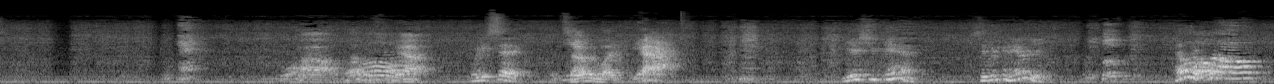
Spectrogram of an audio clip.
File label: Ghost box session male voice Hello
